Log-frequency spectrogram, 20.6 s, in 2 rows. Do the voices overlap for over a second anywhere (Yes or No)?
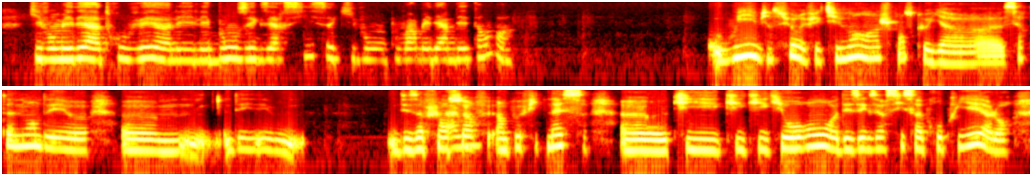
No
